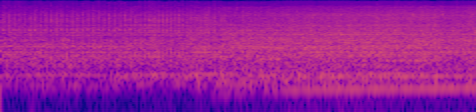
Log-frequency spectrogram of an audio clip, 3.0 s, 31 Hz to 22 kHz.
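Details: Suzuki V6 Vitara on a warm start: steady, hissy metallic clatter at about four beats a second at idle that does not worsen with a rev, if anything quieter; rattle, owner suspects worn timing chains and tensioners.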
